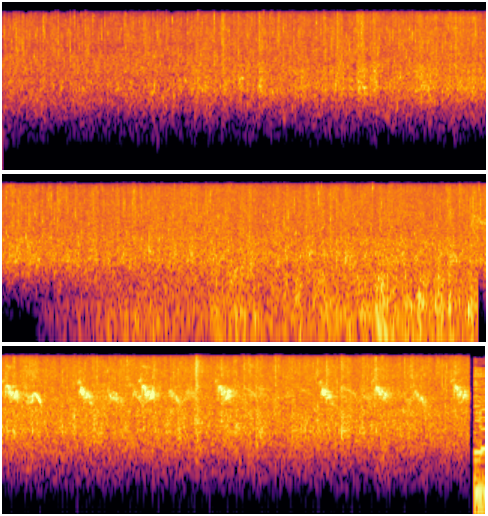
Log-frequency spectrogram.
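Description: Rain sound effect, a steady hiss growing louder, with a low thunder-like rumble from about four seconds in that cuts off suddenly at eight seconds. After that, a run of short chirps sounds over the rain.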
